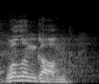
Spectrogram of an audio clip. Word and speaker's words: Wollongong: Is that how it's pronounced? Is this like a... – From the reaction, I'm not sure that's how you do pronounce it. – Wollongong. You can. I am Australian.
